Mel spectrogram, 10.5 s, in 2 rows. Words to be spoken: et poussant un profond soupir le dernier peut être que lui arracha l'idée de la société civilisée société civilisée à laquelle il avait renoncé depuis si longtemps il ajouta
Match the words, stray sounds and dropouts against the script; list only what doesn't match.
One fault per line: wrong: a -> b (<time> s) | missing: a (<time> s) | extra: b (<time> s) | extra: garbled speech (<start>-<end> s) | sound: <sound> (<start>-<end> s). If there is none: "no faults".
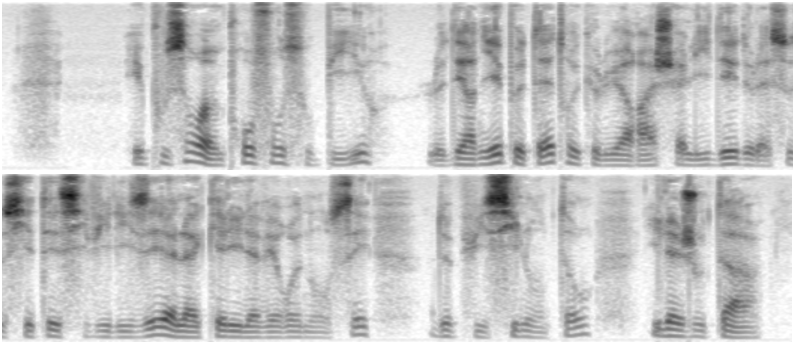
missing: société civilisée (6.4 s)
